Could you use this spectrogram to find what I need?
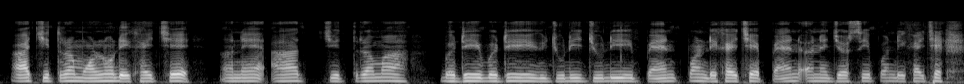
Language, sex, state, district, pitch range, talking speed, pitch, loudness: Gujarati, male, Gujarat, Navsari, 145-155 Hz, 145 wpm, 150 Hz, -18 LUFS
